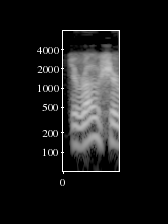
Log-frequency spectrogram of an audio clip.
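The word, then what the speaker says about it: Durocher: I mean, when he gets there, somebody looks at Leo and said, ask him if he's Jewish, and Leo said no, but he said DeRocher rhymes with kosher.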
